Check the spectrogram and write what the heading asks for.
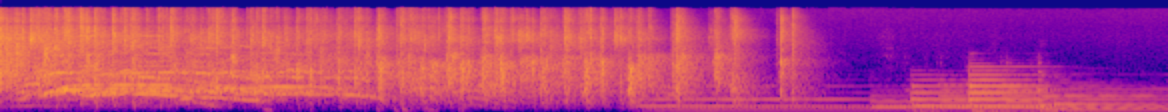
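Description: A crowd claps and cheers loudly for a band for about five seconds, with whoops rising over the dense patter. The applause then thins out as sustained keyboard chords come in and the band's song starts.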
